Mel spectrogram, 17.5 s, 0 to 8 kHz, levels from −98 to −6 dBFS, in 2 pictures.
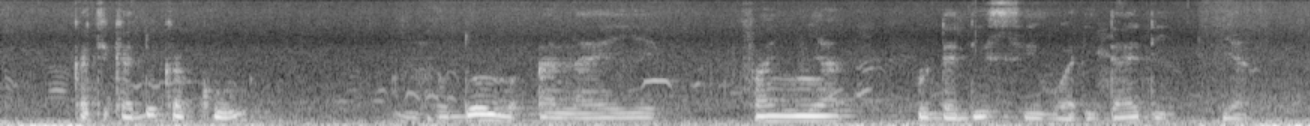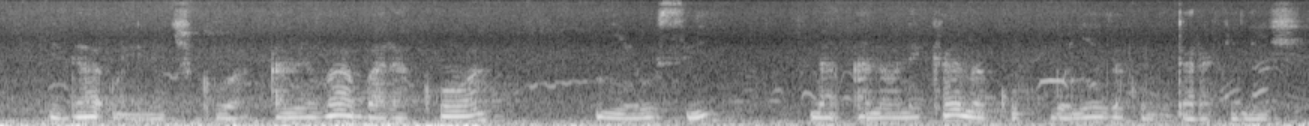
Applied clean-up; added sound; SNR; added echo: none; Wind; 2 dB; reverberation time 1.6 s.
